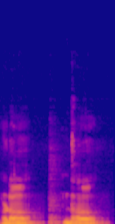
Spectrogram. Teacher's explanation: तो इनको बोलने पर जीभ आप देख रहे होंगे कि उछल जा रही है, फिर धीरे से नीचे आ रही है। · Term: उत्क्षिप्त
